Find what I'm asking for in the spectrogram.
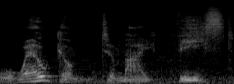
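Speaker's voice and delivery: low, twisted, guttural creature voice, very slow. Narrator reads a creature's words, in a twisted, guttural voice. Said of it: "A twisted, guttural voice bursts from the creature's throat".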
